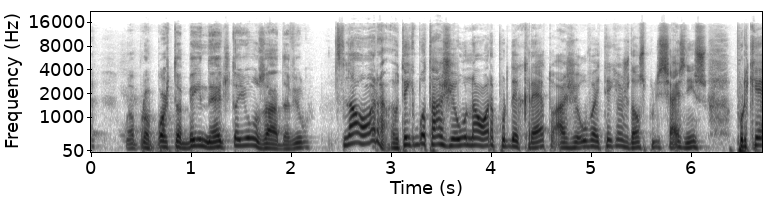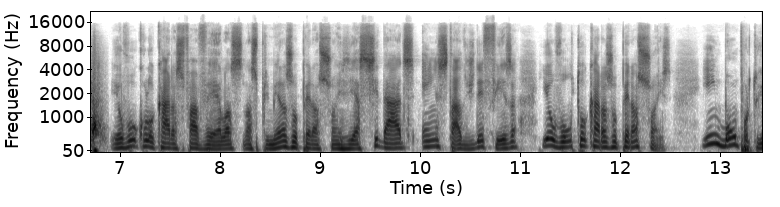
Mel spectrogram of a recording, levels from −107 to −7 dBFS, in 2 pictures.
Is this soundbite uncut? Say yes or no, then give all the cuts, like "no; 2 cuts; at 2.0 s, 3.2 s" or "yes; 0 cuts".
no; 1 cut; at 6.8 s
